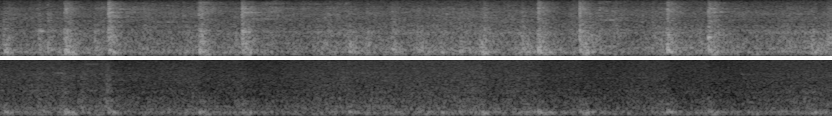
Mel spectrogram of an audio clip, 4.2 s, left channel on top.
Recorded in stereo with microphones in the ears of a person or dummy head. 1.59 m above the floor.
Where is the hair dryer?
No hair dryer in this recording.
